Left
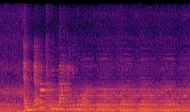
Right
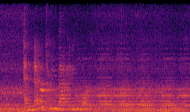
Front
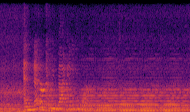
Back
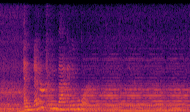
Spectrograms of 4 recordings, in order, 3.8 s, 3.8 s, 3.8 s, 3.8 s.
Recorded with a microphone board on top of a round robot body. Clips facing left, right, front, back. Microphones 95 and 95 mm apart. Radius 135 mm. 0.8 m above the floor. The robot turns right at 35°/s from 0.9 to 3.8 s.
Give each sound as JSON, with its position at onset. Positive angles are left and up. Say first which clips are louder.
{"t": 0.5, "sound": "a woman speaking", "louder": "left 3 dB, even", "azimuth_deg": 115, "distance_m": 1.2}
